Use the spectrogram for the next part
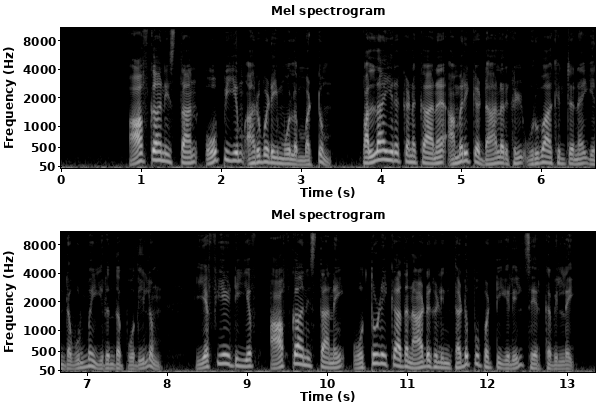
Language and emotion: Tamil, neutral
